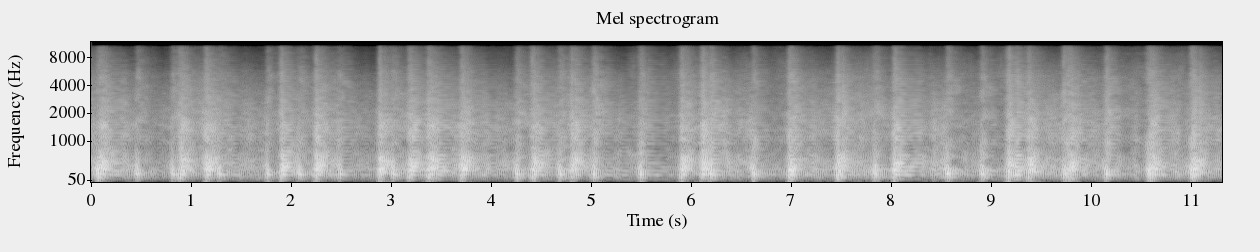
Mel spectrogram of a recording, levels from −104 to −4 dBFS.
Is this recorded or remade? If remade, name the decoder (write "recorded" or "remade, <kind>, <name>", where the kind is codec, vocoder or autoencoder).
remade, vocoder, Vocos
